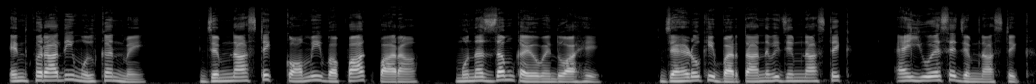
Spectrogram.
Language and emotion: Sindhi, neutral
